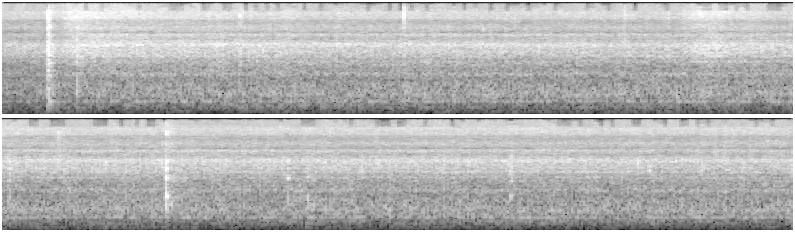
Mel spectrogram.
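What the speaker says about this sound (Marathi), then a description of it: "वाटण चांगलं परतून घ्यावं" A paste of ginger, garlic, green chili, coriander and mint fries in a pan for chicken dum biryani, giving a steady, fairly quiet sizzle broken by a few sharp ticks of stirring.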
